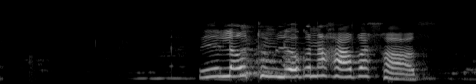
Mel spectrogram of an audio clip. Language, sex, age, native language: Icelandic, female, 9, Icelandic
